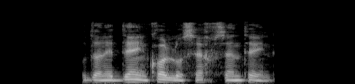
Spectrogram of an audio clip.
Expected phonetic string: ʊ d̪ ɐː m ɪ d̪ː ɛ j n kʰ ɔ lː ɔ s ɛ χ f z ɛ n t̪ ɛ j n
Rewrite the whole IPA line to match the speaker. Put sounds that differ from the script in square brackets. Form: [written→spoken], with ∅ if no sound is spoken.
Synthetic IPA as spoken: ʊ d̪ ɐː [m→n] ɪ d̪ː ɛ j n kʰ ɔ lː [ɔ→u] s ɛ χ f [z→s] ɛ n t̪ ɛ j n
